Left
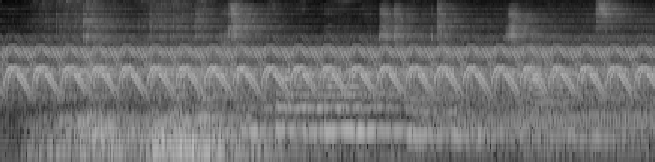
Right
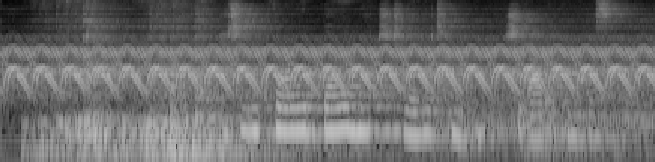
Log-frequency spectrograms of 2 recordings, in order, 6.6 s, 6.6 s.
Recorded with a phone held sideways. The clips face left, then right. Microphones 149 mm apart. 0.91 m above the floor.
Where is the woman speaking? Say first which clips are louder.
Right 2 dB; 35° right (ahead or behind), 1.2 m.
